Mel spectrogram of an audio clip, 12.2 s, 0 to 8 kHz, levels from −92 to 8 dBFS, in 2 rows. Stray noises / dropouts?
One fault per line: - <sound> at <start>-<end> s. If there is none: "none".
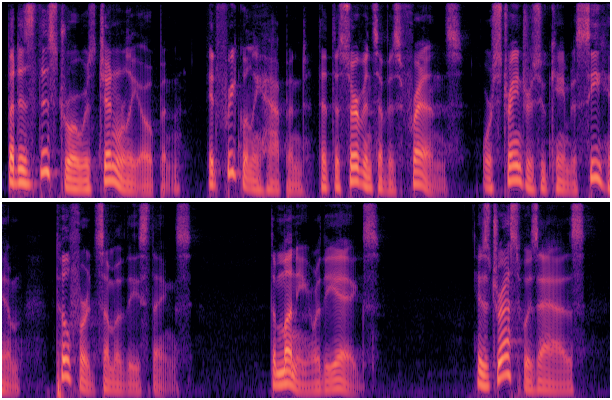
none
